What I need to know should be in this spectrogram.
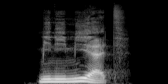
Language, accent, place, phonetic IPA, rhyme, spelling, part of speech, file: German, Germany, Berlin, [ˌminiˈmiːɐ̯t], -iːɐ̯t, minimiert, verb, De-minimiert.ogg
- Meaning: 1. past participle of minimieren 2. inflection of minimieren: third-person singular present 3. inflection of minimieren: second-person plural present 4. inflection of minimieren: plural imperative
